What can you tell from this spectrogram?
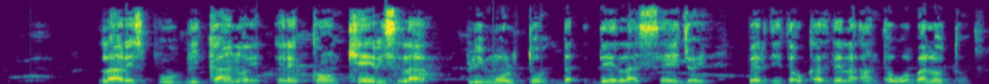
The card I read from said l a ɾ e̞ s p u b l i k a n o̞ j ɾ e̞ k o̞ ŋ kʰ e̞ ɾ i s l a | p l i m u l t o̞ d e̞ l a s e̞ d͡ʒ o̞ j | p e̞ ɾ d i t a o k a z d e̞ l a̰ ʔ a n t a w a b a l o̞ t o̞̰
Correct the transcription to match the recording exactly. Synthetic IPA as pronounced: l a ɾ e̞ s p u b l i k a n o̞ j ɾ e̞ k o̞ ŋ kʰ e̞ ɾ i s l a | p l i m u l t o̞ d e̞ l a s e̞ d͡ʒ o̞ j | p e̞ ɾ d i t a o k a z d e̞ l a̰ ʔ a n t a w a b a l o̞ t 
